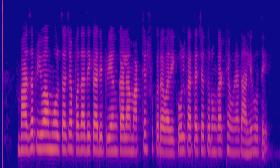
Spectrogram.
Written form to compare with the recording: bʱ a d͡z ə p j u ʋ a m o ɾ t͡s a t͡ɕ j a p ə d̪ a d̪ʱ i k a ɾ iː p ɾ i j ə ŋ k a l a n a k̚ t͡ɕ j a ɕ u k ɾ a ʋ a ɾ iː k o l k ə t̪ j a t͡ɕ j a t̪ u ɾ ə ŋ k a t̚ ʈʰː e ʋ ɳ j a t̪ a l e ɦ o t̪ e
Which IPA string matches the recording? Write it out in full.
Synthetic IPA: bʱ a d͡z ə p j u ʋ a m o ɾ t͡s a t͡ɕ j a p ə d̪ a d̪ʱ i k a ɾ iː p ɾ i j ə ŋ k a l a m a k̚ t͡ɕ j a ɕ u k ɾ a ʋ a ɾ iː k o l k a t̪ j a t͡ɕ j a t̪ u ɾ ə ŋ ɡ a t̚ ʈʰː e ʋ ɳ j a t̪ a l e ɦ o t̪ e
